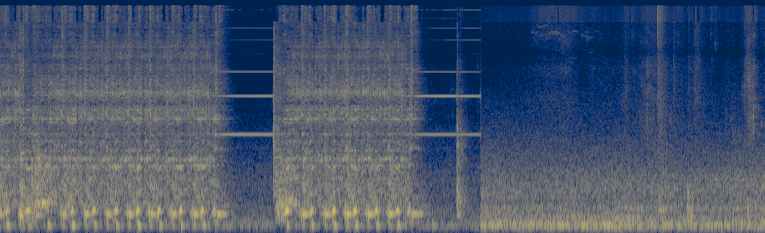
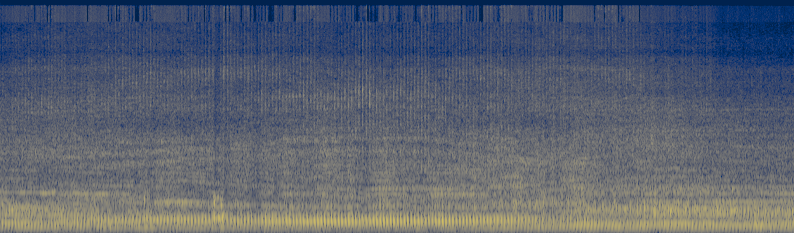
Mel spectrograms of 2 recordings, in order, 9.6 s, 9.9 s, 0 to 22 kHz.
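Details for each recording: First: Ariens/Husqvarna riding mower engine cranking in two bursts without catching, even with starter fluid; the compression test read about 45 psi against 90+ good, leaking down; low compression, and the head gasket was replaced. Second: Ariens/Husqvarna riding lawnmower single-cylinder engine after revival with a new carburetor, intake manifold, head gasket, flywheel, battery and ignition; steady, even chug with no knocks or misses, running healthy.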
